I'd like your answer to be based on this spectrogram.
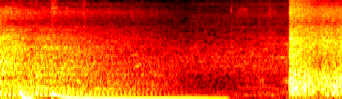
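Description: A firecracker set off for Christmas bursts suddenly near the end, a loud close blast following a quieter stretch with a short rising whistle at the start.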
